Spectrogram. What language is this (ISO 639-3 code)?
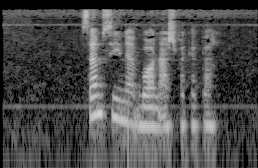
hun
